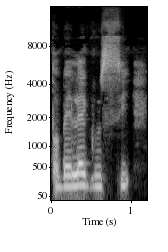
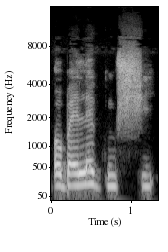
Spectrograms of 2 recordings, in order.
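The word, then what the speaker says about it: Oba Elegushi: It was a comment section that was telling me that it's not Obelegusi, that it was Obelegushi, Obelegusi, something.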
